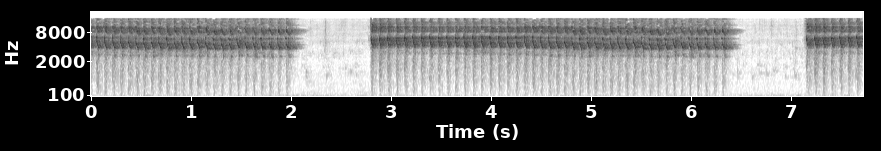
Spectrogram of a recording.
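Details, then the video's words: Cililin delivering its rolling song, compared to rifle fire: a machine-gun-like high trill in bouts of two to four seconds with short gaps between them. "CILILIN GACOR SUARA TEMBAKAN AK47 NGEROL JERNIH"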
